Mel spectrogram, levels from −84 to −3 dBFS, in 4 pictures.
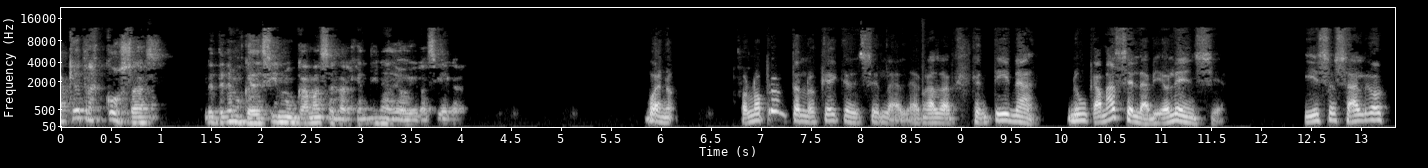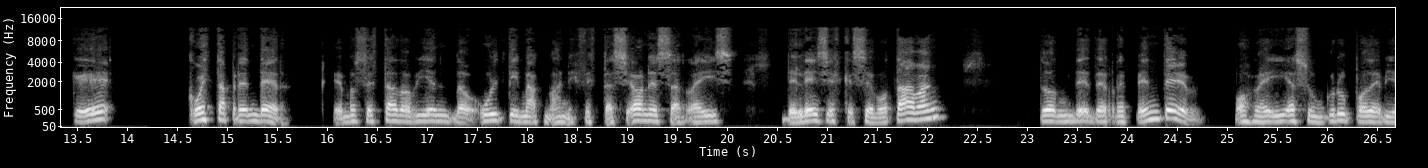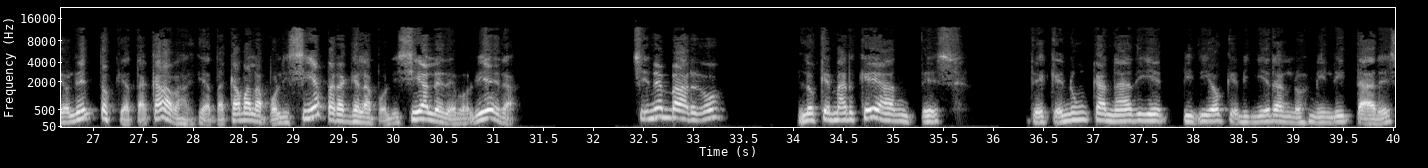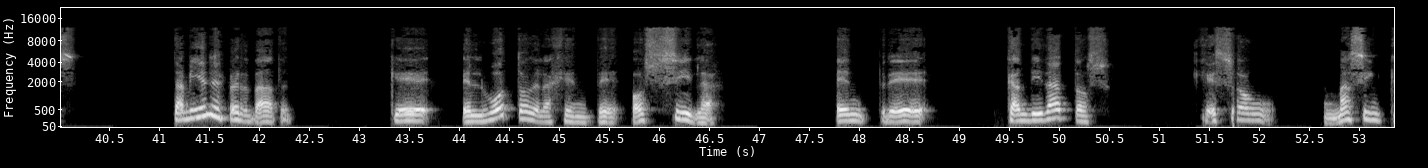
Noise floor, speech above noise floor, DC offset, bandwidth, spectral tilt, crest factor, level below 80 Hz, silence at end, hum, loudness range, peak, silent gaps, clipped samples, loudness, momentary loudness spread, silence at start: -85 dBFS; 68 dB; under 0.1%; 12.5 kHz; -6 dB/octave; 16 dB; -58 dBFS; 0.15 s; none; 4 LU; -2 dBFS; none; under 0.1%; -18 LUFS; 11 LU; 0 s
